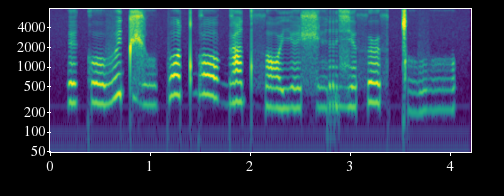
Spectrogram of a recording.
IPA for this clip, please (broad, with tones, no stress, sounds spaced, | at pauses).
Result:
ɪ˨ k o˨ β ɪ˦ tʲ ʒ o̤˨ p ɔ˦ t ɡ ɔ˦˨ ɡ a˦ t θ ɔ˨ j ɪ˨ ʃ e̤˨ r zʲ ə˨ θ ə˞˦ θ ǀ o̤˨ β o̤˦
